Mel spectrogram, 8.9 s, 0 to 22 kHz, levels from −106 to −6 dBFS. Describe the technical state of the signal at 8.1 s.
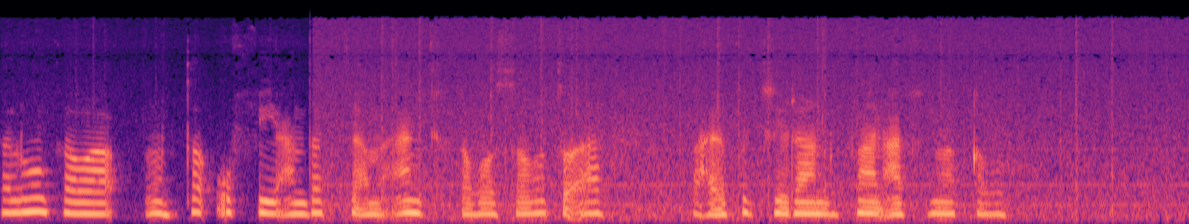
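At 8.1 s the signal is intact, with no fault present, only the room's own background noise sitting about 14 dB below the speech.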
